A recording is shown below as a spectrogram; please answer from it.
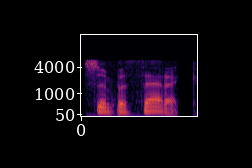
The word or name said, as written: sympathetic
